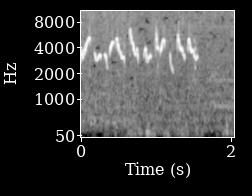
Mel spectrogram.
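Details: Loud, close white-eye phrase of about a dozen high, looping, down-slurred chirps delivered briskly in a second and a half, ending in quiet.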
